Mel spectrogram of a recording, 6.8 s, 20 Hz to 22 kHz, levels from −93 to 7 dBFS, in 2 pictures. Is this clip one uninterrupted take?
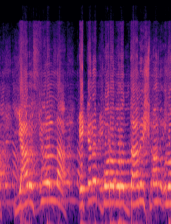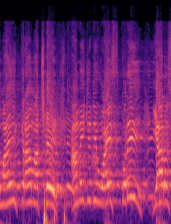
yes; 0 cuts

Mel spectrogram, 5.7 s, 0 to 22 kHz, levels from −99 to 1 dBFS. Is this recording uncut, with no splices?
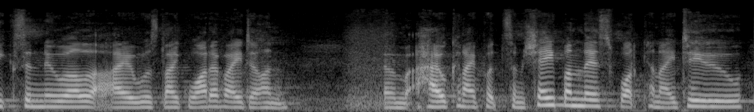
yes; 0 cuts

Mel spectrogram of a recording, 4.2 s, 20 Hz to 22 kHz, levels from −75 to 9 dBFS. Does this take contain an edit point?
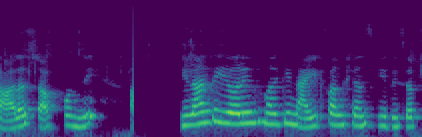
yes; 1 cut; at 1.1 s

